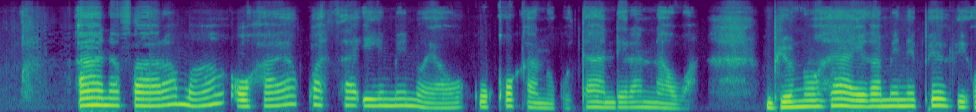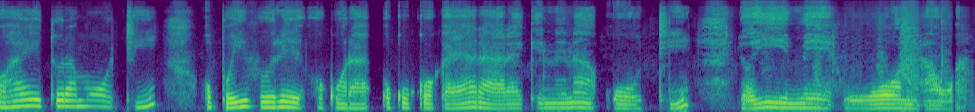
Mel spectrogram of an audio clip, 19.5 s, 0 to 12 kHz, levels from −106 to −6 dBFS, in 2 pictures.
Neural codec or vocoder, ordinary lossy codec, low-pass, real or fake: none; Opus, 16 kbps; 10.8 kHz; real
